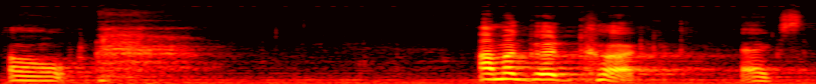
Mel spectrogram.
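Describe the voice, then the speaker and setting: A woman's voice: mid-range voice, animated, drawn-out words, slight background noise. A woman playing a cheerful, self-assured married mind reader as a matter-of-fact contestant on an old-time radio quiz. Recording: long hall reverb.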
